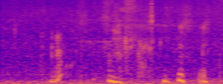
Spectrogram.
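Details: Seven-week-old British Labrador puppy, Tiny Tim, the light yellow male, playing tug of war with a blanket at playtime; short low grunting growls and squeaky whines in quick bursts, with some indoor background noise.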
